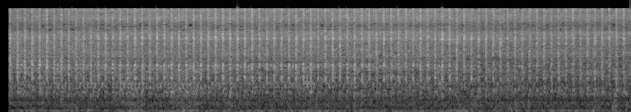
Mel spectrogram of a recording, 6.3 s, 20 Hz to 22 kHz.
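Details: 2004 Toyota Sequoia V8 idling, weeks after timing belt and water pump replacement: fast, fairly regular rattle about three to four a second from fan area; cause not confirmed.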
